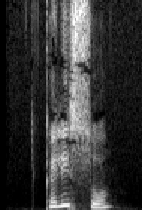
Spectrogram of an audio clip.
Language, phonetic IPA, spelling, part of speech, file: Russian, [kəlʲɪˈso], колесо, noun, Ru-колесо.ogg
- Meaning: 1. wheel 2. cartwheel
